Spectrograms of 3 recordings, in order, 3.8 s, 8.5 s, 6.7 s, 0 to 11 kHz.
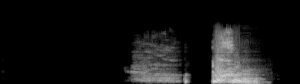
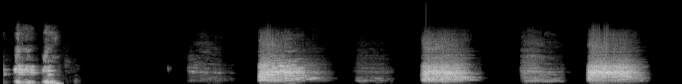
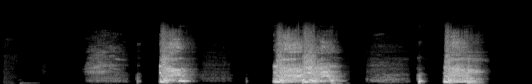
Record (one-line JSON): {"cough_length": "3.8 s", "cough_amplitude": 28832, "cough_signal_mean_std_ratio": 0.38, "exhalation_length": "8.5 s", "exhalation_amplitude": 32768, "exhalation_signal_mean_std_ratio": 0.47, "three_cough_length": "6.7 s", "three_cough_amplitude": 30606, "three_cough_signal_mean_std_ratio": 0.45, "survey_phase": "beta (2021-08-13 to 2022-03-07)", "age": "18-44", "gender": "Male", "wearing_mask": "No", "symptom_cough_any": true, "symptom_runny_or_blocked_nose": true, "symptom_headache": true, "smoker_status": "Ex-smoker", "respiratory_condition_asthma": false, "respiratory_condition_other": false, "recruitment_source": "Test and Trace", "submission_delay": "1 day", "covid_test_result": "Positive", "covid_test_method": "RT-qPCR", "covid_ct_value": 24.6, "covid_ct_gene": "ORF1ab gene"}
